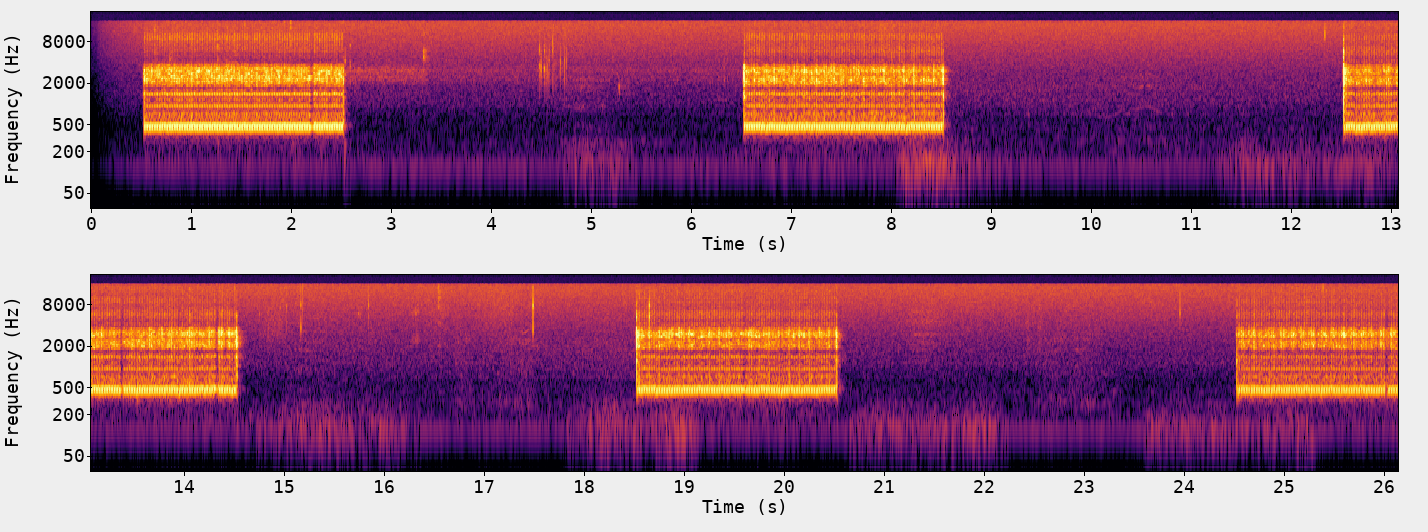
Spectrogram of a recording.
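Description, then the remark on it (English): A phone's ringback tone repeats five times, each ring lasting about two seconds with roughly four-second gaps, loud and clear over a low steady hum, as a call to the caller's father waits unanswered before going to voicemail. “Hella rings, right?”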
